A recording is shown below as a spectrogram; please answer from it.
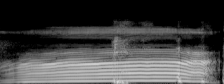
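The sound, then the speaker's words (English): A cow from a herd outside a window lets out a single long, loud, low moo with a rich, steady tone, ending with a brief trailing grunt. “One started mooing and then the whole herd. Everyone wanted to move. It was like some sort of congregation of cows outside my window.”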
